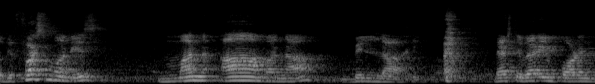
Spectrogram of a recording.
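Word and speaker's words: آمن: So when two alifs are there, you pronounce it amana.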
